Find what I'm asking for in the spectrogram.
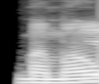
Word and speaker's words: Momoa: See, Jason Momoa. Is that how you pronounce his last name? – Yeah. – Momoa. – Yeah, I think so. Momoa, yeah. – Because I've heard it pronounced like three different ways.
